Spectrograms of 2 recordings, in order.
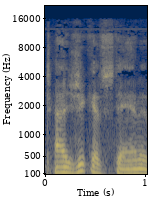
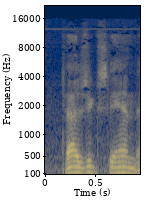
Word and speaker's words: Tajikistan: They came from Tajikistan, if that's how you pronounce it. Tajikistan, I think that's it.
